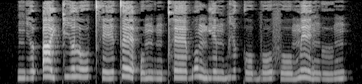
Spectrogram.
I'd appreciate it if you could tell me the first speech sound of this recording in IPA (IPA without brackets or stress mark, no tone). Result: ŋ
